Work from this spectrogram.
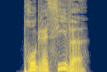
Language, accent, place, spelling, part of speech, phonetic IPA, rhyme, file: German, Germany, Berlin, progressive, adjective, [pʁoɡʁɛˈsiːvə], -iːvə, De-progressive.ogg
- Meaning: inflection of progressiv: 1. strong/mixed nominative/accusative feminine singular 2. strong nominative/accusative plural 3. weak nominative all-gender singular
